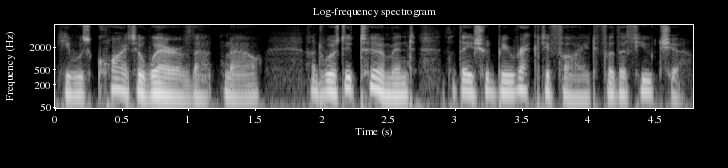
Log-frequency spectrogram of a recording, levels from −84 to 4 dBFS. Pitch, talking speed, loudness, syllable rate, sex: 110 Hz, 225 wpm, -18 LUFS, 6.7 syllables/s, male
